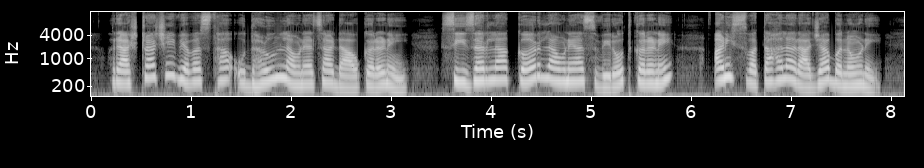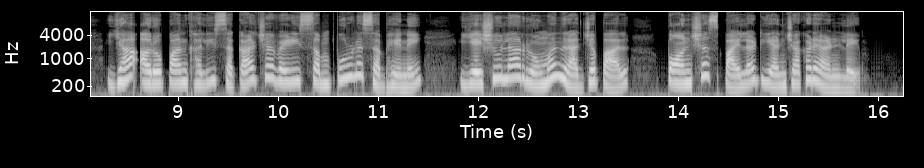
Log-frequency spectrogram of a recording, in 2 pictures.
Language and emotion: Marathi, neutral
